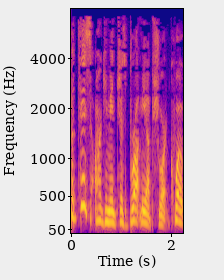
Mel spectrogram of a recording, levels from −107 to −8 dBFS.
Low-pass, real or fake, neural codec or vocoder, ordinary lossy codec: 7.2 kHz; real; none; MP3, 32 kbps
